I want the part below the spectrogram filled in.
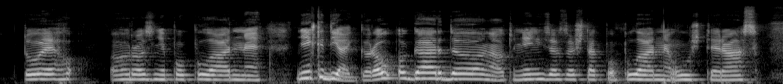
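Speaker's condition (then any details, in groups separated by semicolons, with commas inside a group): No condition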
